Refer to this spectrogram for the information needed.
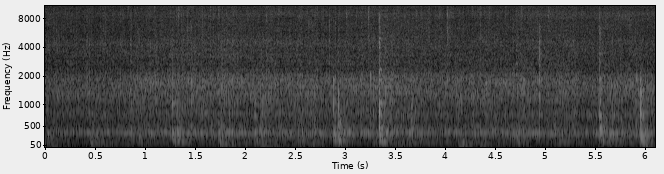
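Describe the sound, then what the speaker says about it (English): Tomatoes, onions, garlic, ginger and spices fry for saag aloo, giving a steady, close, loud sizzle with occasional stirring clicks and scrapes throughout, and no talking. "it's just for you to fry your tomatoes, your onions, your garlic, your ginger, and the spices"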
